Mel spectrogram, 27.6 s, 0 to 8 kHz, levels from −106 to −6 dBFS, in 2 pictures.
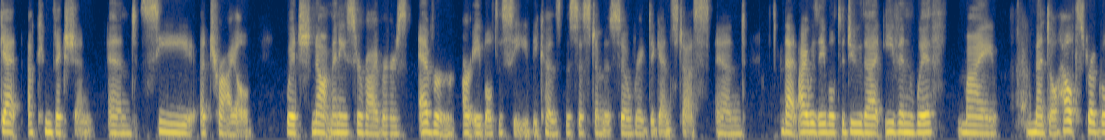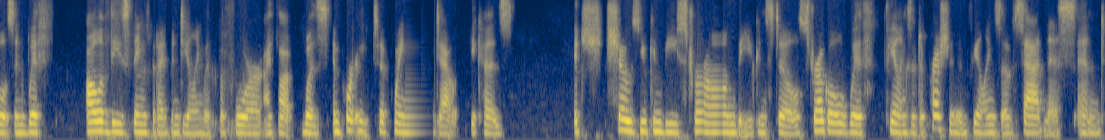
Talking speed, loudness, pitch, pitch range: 170 wpm, -25 LUFS, 180 Hz, 170-190 Hz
